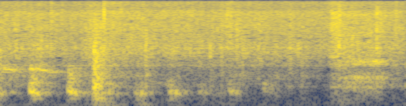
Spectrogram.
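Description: Faint, steady sizzle of pancake batter frying in a hot pan.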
